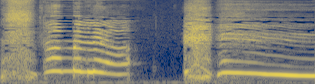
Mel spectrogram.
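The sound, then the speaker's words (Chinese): A person crying in wavering, wailing sobs, broken by a brief silent pause, then a breathy sob and a long drawn-out moaning wail that holds a steady pitch to the end. “别哭了，老爸厉声喊着。”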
